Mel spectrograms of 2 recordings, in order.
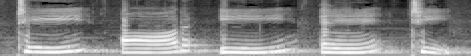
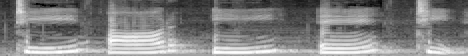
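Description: Both takes have the same delivery.

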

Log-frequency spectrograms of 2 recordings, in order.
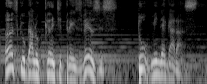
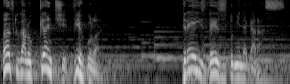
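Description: First: The pause comes after "vezes". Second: The pause comes after "cante".

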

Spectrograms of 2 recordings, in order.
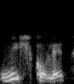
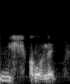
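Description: First: The stress placement makes it sound Hungarian. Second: The stress sounds like normal Hebrew.

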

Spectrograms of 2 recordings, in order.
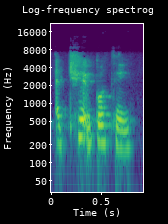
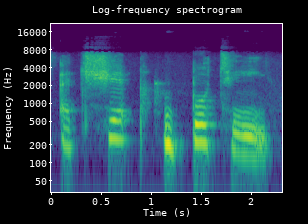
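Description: First: The phrase is said at a normal pace. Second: The phrase is said more slowly.

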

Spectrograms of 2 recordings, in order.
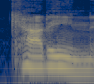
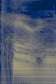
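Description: First: The name is pronounced like a Japanese name. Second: The name is pronounced like the English name Karen. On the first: The speaker calls it right. "It's like Karin. It's like a Japanese name" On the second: The speaker calls it wrong. "not like Karen"

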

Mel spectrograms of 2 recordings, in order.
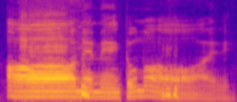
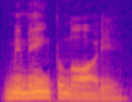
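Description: First: It is said sternly, as a threatening warning. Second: It is said gently, as kind advice.

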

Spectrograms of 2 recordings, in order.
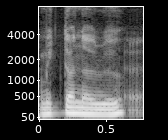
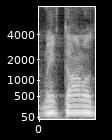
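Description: First: It is said in a Japanese accent, vowel-final. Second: It is said in a plain English accent.

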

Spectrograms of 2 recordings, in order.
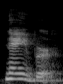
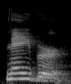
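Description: The two takes are said the same way.

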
